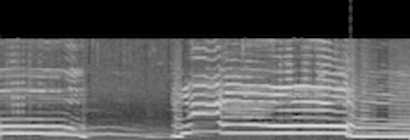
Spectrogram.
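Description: A wolf gives long, clear, high howls that slide down in pitch and then hold steady.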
